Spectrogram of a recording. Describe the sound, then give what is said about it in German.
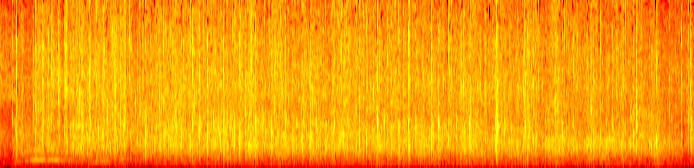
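A Pentecostal church audience in Germany applauds steadily for several seconds in thanks for the German health system, a dense, even patter of many hands clapping at constant loudness with no voices standing out. “Und äh, wenn du auch dankbar bist für dieses Gesundheitssystem, das wir hier in Deutschland haben, dann gib doch mal einen warmen Applaus.”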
